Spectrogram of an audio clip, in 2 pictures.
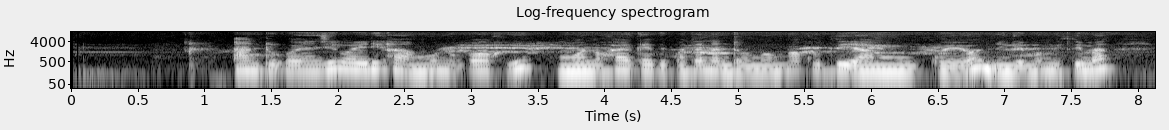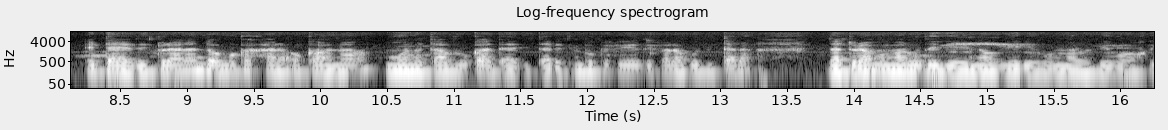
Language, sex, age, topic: Oshiwambo, female, 25-35, agriculture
